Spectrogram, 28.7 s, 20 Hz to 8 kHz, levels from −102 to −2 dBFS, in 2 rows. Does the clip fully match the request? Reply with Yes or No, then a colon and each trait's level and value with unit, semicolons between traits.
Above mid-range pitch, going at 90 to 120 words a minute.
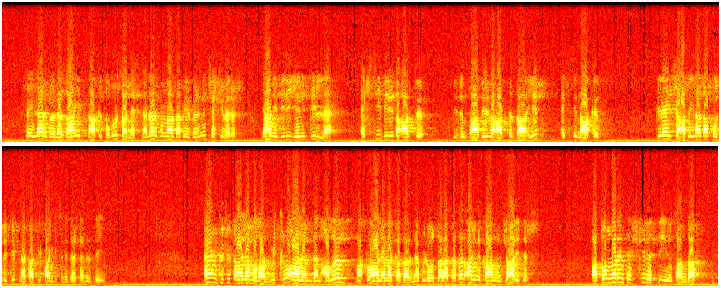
No: medium, 160 Hz; average, 110 wpm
